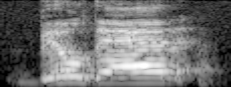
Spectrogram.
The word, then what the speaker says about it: Bildad: Okay, the friends, Eliphaz, Bildad, and Zophar. At least that's the way I pronounce them.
